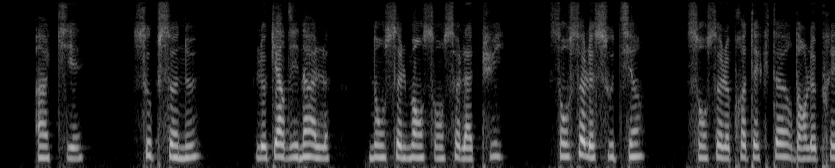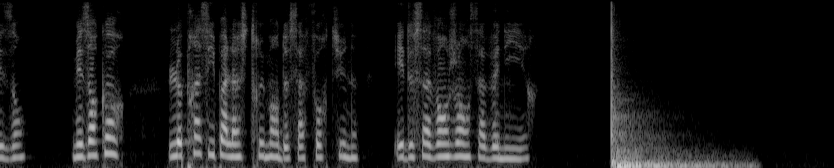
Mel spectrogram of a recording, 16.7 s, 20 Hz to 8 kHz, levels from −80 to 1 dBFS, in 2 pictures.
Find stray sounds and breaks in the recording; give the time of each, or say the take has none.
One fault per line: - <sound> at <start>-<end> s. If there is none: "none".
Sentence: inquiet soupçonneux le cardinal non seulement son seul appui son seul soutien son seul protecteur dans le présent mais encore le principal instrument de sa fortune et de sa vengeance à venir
- thud at 14.4-16.0 s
